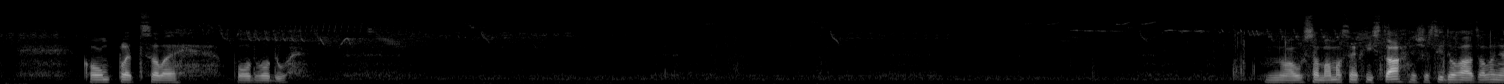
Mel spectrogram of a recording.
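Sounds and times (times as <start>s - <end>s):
distant bird calls: 0.0s - 15.0s.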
